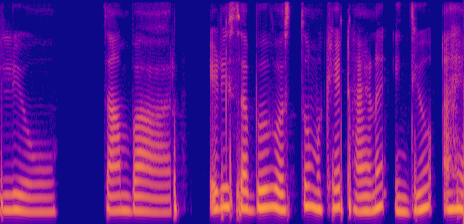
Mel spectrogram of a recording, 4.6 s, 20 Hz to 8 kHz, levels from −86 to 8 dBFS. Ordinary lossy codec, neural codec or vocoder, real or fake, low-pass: none; none; real; none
